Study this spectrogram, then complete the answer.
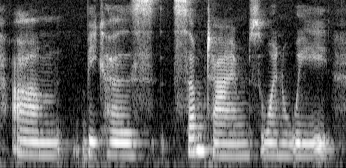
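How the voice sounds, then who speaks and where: A woman's voice carries audible room echo. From Colombia. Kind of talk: devotional vlog talk. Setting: bathroom at home. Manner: halting.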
